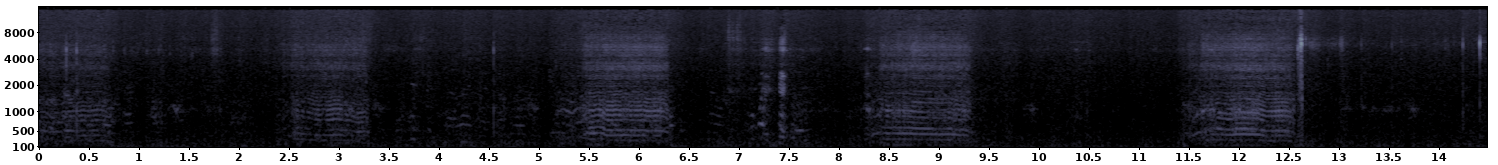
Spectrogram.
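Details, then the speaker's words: Female puppy deeply asleep and snoring: soft, regular rattling snores, about five breaths in fifteen seconds, roughly 20 a minute. "my snoring dog. That's my snoring dog, Roxy. Look at her, she's knocked out. KO."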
